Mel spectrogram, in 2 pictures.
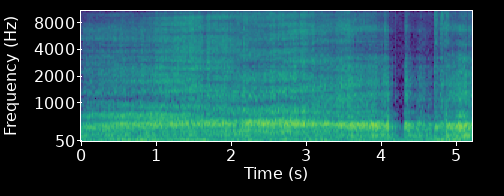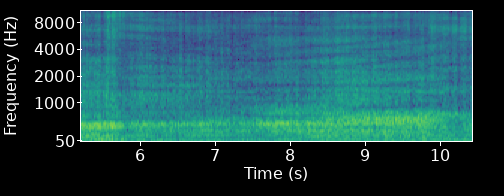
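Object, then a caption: Felt-tip marker on paper sheet. A felt-tip marker held in the fingers is dragged across a flat white sheet of paper resting on a solid table, drawing lines. It makes a steady, scratchy rasp centered in the low-mid range, with a brief break in the stroke around four seconds before the scratching continues.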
